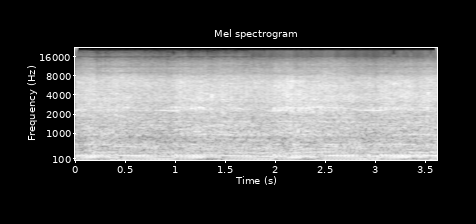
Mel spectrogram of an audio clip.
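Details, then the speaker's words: 11-year-old Champion generator in an RV, fully warmed up: engine speed rises and sags about once a second in steady hunting; idle surges, owner suspects carburetor issue or wear, unconfirmed. "And there'll be a little bit of a surge when I plug the van in, but that window unit is such a little bit of power. It surges for a minute when I first plug it in."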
